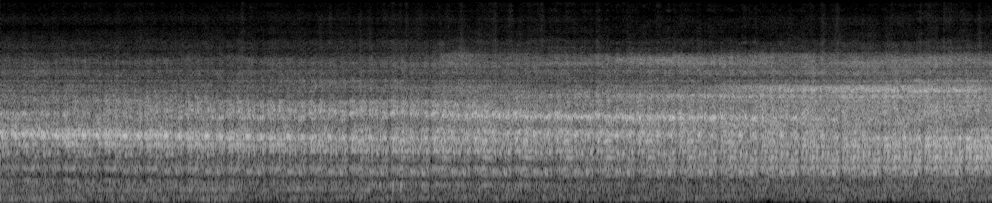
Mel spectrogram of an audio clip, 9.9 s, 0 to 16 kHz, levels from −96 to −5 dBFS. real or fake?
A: fake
